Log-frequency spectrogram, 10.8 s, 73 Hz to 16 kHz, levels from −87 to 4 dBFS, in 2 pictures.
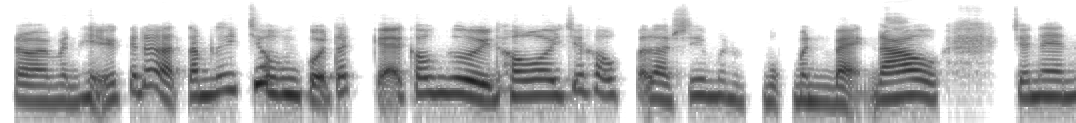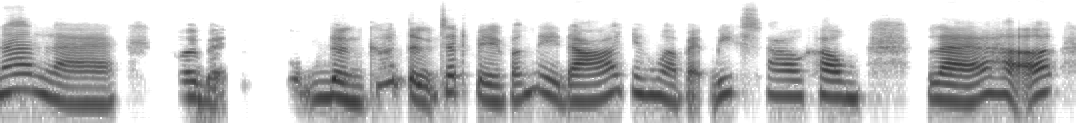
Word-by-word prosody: Rồi, 195 -2 0
mình 190 0 -6
hiểu, 220 -1 -2
cái - - -1
đó 375 - 0
là 360 - +4
tâm 240 0 +1
lý 285 +5 -1
chung 270 -9 +4
của 275 - +4
tất 280 +1 -1
cả - - +1
con 270 0 0
người 245 -6 +7
thôi, 245 +1 +2
chứ - - -3
không 255 -5 -2
phải - - -3
là 210 - +1
riêng 245 +3 -4
mình 220 -4 -5
một 185 -2 -9
mình 190 -2 -3
bạn 180 +6 0
đâu. 225 +1 +5 0.3
Cho 225 - -5
nên 235 0 0
á 305 +3 +1
là, 180 - -4 0.3
thôi 230 0 0
bạn - - -6 0.3
cũng - - -7
đừng 220 -6 +2
có 400 - -8
tự - - +1
trách 290 -1 -1
về 205 -4 -1
vấn 205 +8 -5
đề 265 -6 -3
đó, 200 +6 +2
nhưng 265 -2 -3
mà 200 -5 -2
bạn - - -7
biết 245 +5 -5
sao 240 -2 -4
không? 230 -2 0 0.3
Là 200 -3 +4
á 225 - 0
hả, 265 +1 +3
235 Hz, 275 wpm, -22 LUFS, 205-265 Hz, 0.3 s, người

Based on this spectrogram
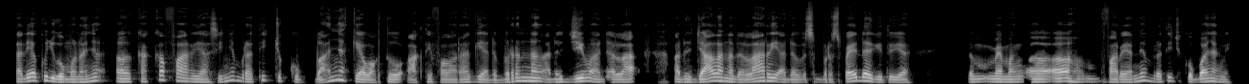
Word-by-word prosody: tadi 125 +5 +1
aku 175 - -6
juga 125 -4 +5
mau 120 0 0
nanya, 160 +8 -1 0.2
eee, 135 -1 +3
Kakak 130 +11 -1
variasinya 130 +3 -1
berarti 130 +8 -3
cukup 120 -4 -7 0.2
banyak 195 +4 0
ya, - - +5
waktu 105 +4 -6 0.2
aktif 115 +1 -7
olahraga, 115 +3 -3
ya? - - -1
Ada 110 - -5
berenang, 155 +3 +2
ada 120 +2 -3
gym 150 +4 +4
ada 120 0 -4
la 120 - +2 0.5
ada 120 +1 -1
jalan, 160 +5 +5
ada 115 -2 -2
lari, 155 +6 +3
ada 115 0 -3 0.2
se 125 - -8
bersepeda, 140 +8 +2
gitu 115 0 -4
ya? 110 - -1 0.6
Mem 120 +1 -1 0.2
memang, 120 -1 +2
eee, 125 0 +4
eh, 150 0 +7 0.4
variannya 120 +7 +1
berarti 130 +3 -4
cukup 120 -5 -4
banyak, 140 -1 0
nih. 100 - -25
125 Hz, 190 wpm, -24 LUFS, 120-150 Hz, 0.6 s, eh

